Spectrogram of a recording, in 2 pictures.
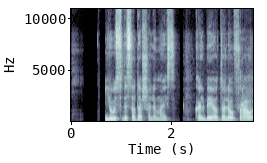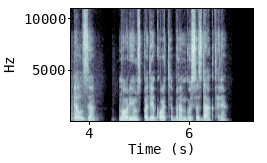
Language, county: Lithuanian, Marijampolė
